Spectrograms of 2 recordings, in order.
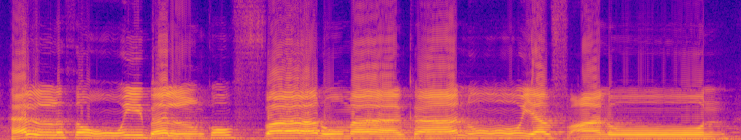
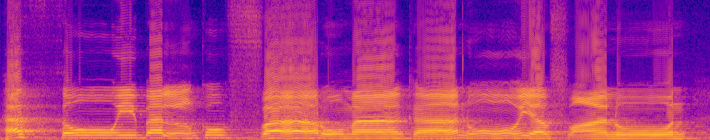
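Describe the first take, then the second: First: The l sound is pronounced clearly before th. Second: The l merges into the following th sound.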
